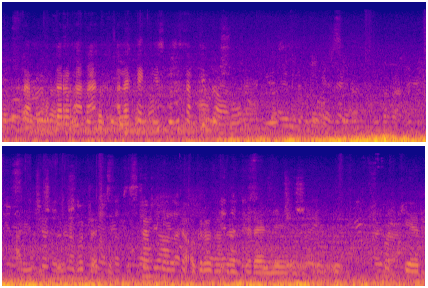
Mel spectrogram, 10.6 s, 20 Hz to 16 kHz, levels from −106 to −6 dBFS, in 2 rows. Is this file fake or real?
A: real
